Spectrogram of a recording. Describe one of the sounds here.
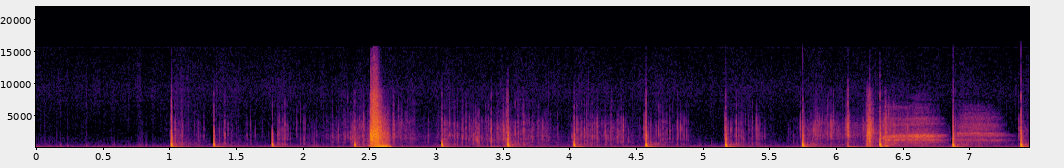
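Footsteps tap on a hard floor at a steady walking pace.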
